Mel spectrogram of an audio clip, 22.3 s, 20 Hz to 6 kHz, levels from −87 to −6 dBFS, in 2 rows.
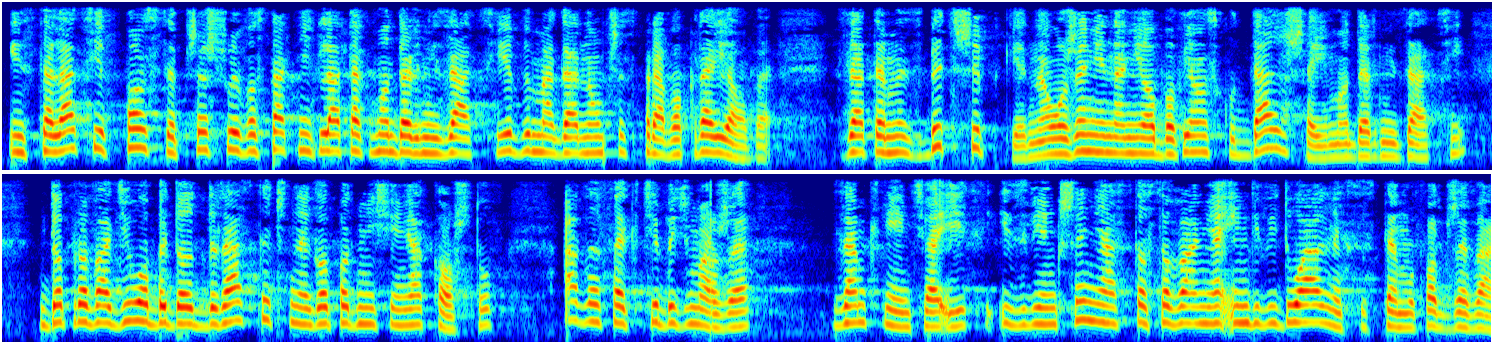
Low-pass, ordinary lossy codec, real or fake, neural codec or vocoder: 5.4 kHz; none; fake; codec, 16 kHz, 16 kbps, FreqCodec, smaller model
